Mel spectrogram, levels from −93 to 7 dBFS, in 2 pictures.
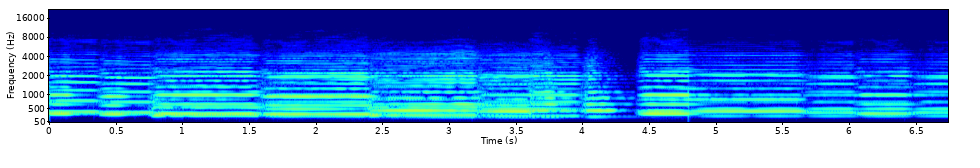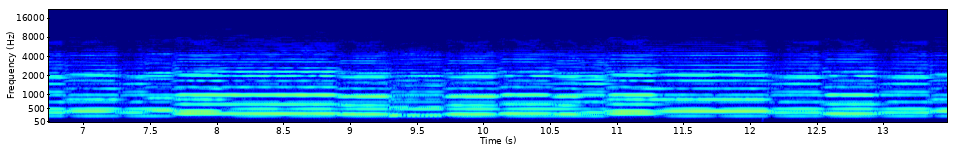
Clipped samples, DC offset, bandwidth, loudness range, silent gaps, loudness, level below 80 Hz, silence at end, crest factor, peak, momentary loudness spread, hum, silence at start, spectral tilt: under 0.1%; under 0.1%; 11.5 kHz; 5 LU; none; -42 LUFS; under -90 dBFS; 0 s; 14 dB; -26 dBFS; 8 LU; none; 0 s; -3 dB/octave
